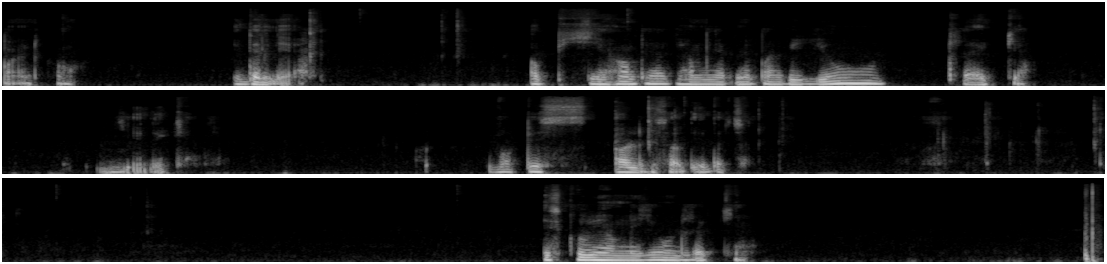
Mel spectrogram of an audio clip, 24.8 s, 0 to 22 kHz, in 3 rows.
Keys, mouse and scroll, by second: 3.2 space, 6.2 click, 14.9 space, 17.7 space, 21.3 click.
